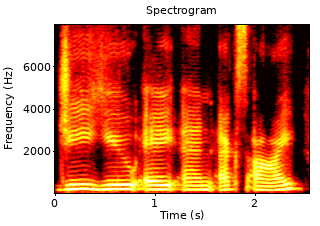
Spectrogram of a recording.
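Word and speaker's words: 关系: So what she said is, I read about the role of, I don't know how to pronounce this, is GUANXI in Chinese organizations, and was thinking about how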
